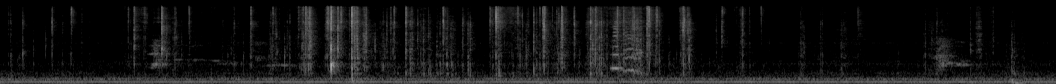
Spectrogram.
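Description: Packaging crinkling and tearing as it is opened by hand: a run of rustles and sharp clicks starting about a second in and dying away around seven seconds, loudest a little after three seconds. A steady low hum sits underneath.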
